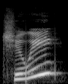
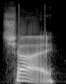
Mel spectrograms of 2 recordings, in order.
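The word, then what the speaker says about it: chuy: write it that out yeah okay see it chewy but it's pronounced chai like the t the chai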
